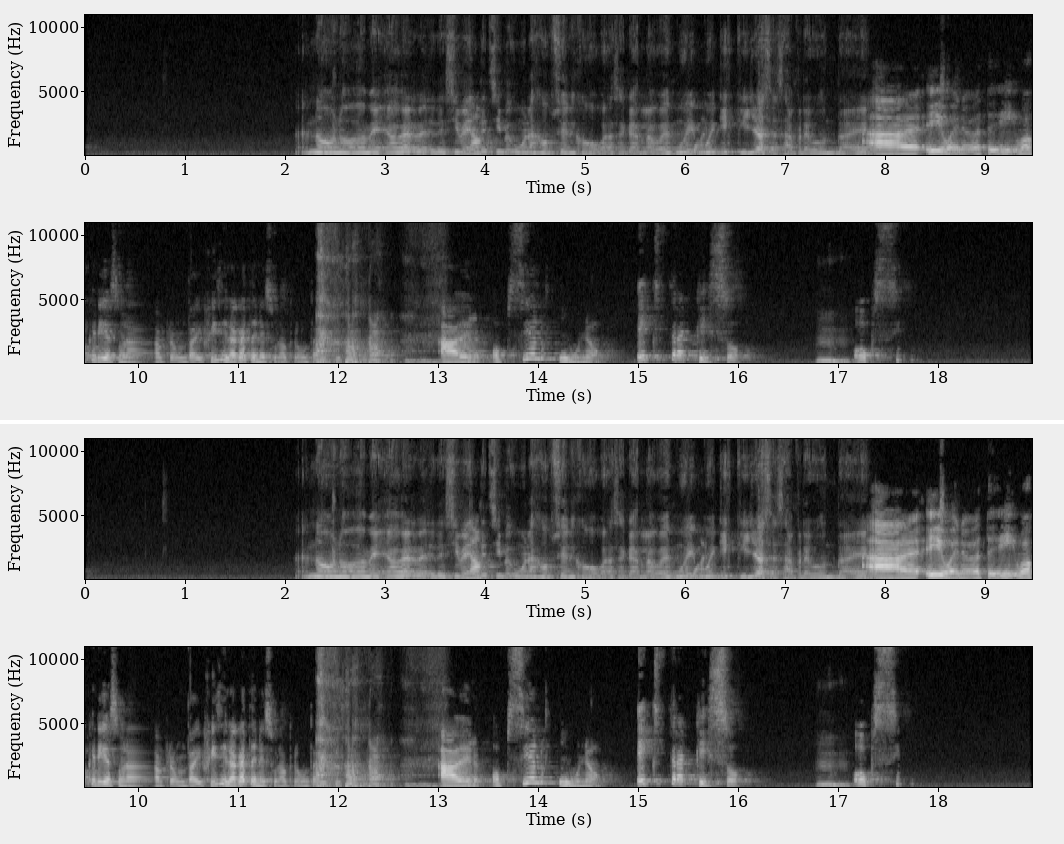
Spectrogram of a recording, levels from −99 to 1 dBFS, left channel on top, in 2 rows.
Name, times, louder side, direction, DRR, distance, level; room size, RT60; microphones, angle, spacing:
voice 1, 2.1-7.9 11.8-13.4 16.8-17.2, right 1 dB, 15° right, 1.8 m, -38 dB
voice 2, 7.8-11.9 13.0-14.6 15.0-16.0 17.2-17.6, right 4 dB, 80° right, 1.2 m, -30 dB
25.5 x 25.5 x 5.4 m
head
